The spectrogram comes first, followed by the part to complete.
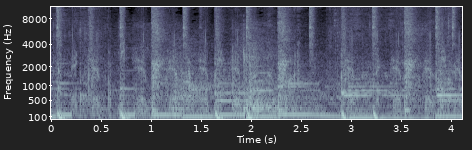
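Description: Music with a steady drum beat and bass line, with a skateboard's wheels rolling on pavement beneath it.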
